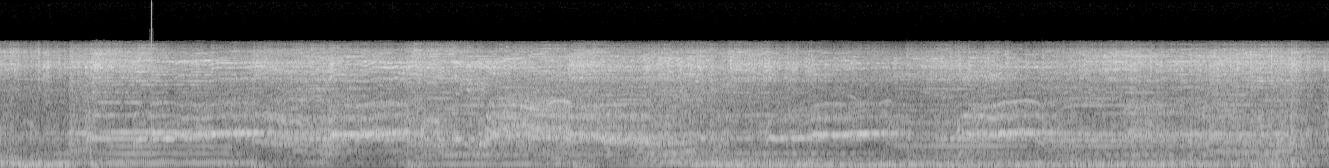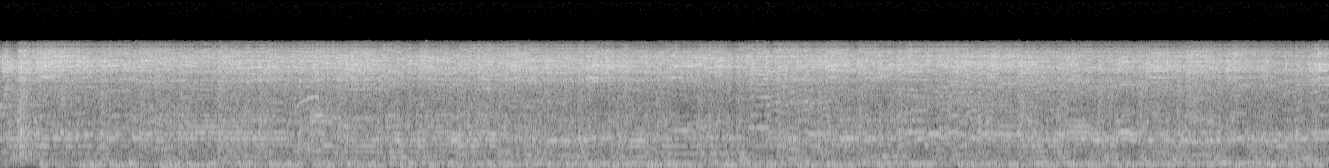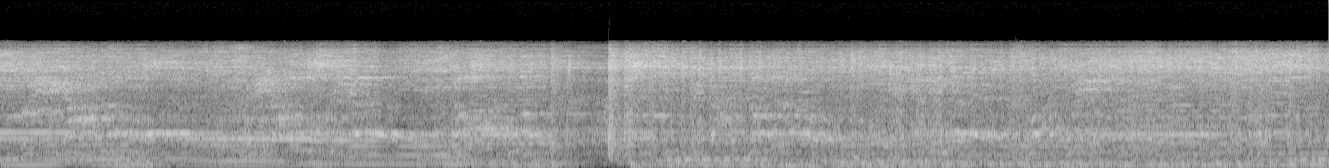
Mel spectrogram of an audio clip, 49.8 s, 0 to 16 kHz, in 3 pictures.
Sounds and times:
Music: 0.0s - 49.8s.

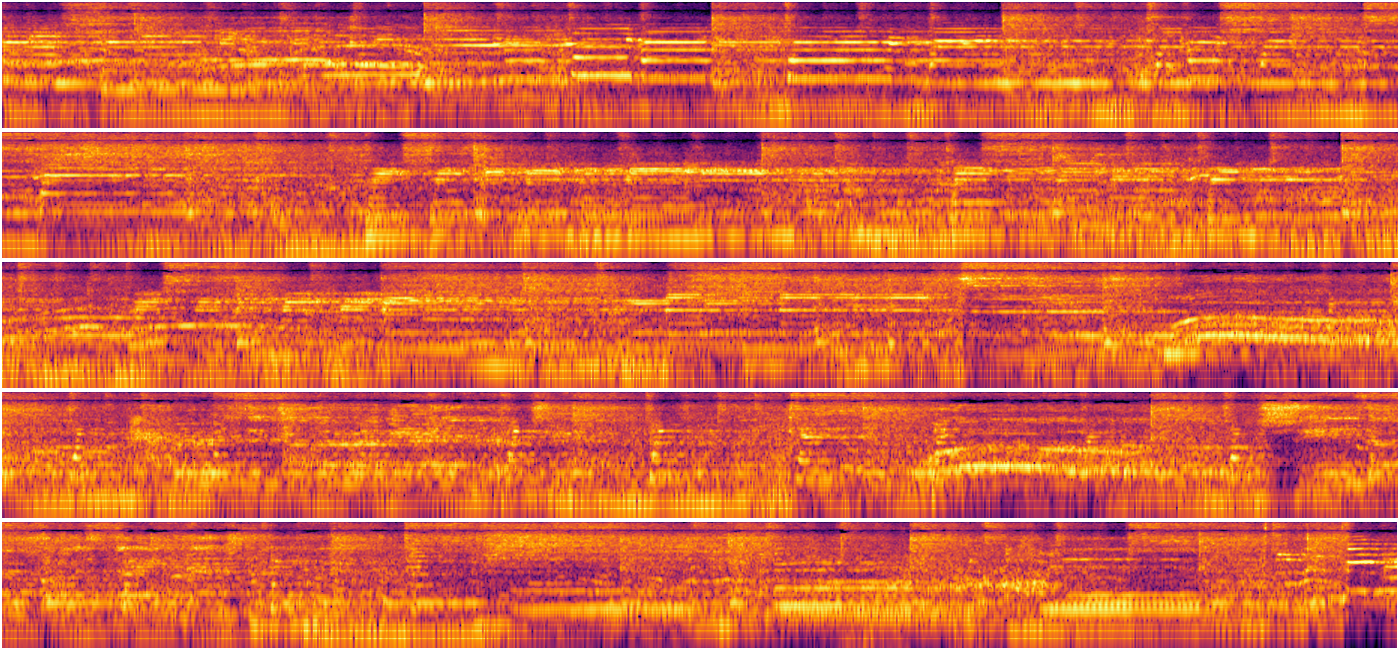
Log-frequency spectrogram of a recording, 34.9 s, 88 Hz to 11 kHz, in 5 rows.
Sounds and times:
Inside, large room or hall: 0.0s - 34.8s
Music: 0.0s - 34.8s
Singing: 19.7s - 24.2s, 25.0s - 30.0s.

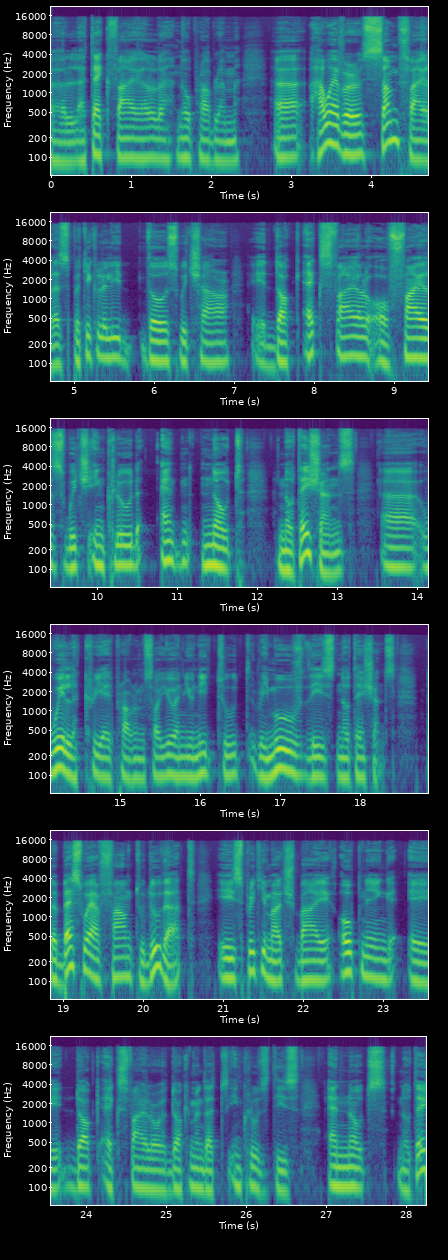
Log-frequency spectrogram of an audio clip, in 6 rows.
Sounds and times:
Speech: 0.0s - 28.2s.

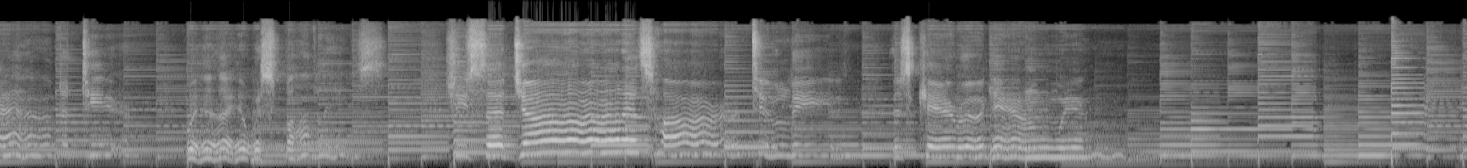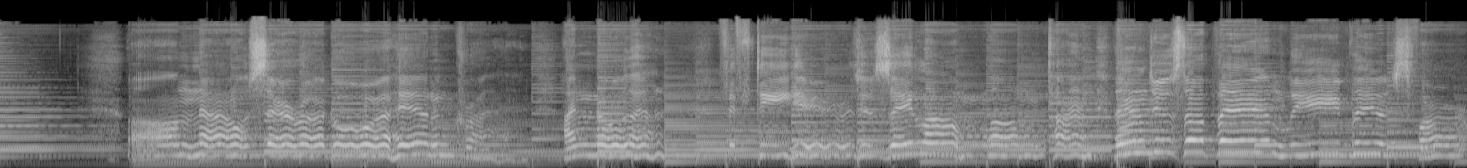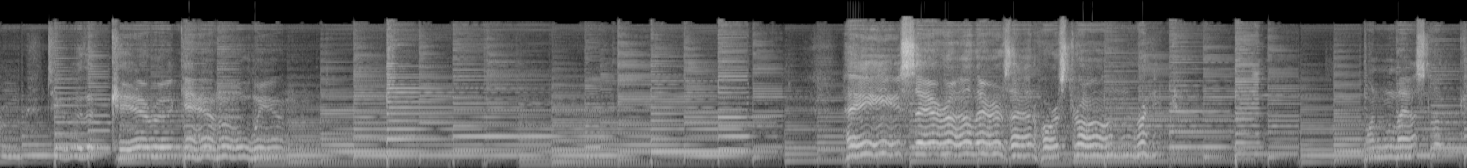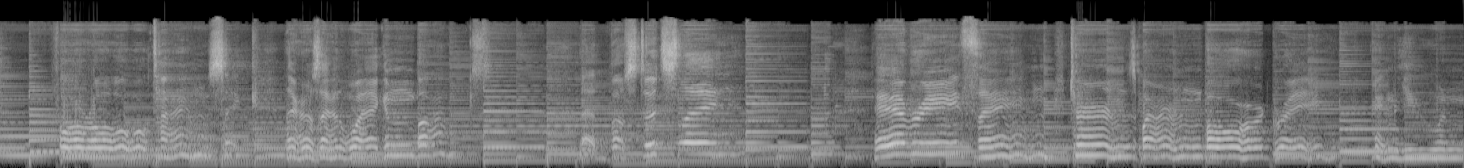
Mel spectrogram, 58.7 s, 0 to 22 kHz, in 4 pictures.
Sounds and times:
Music: 0.0s - 58.6s.

